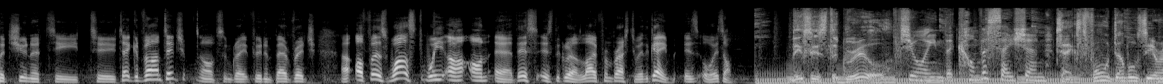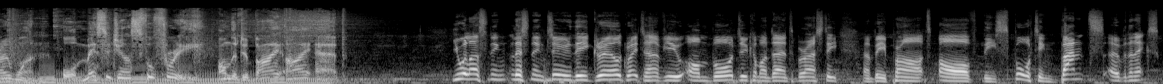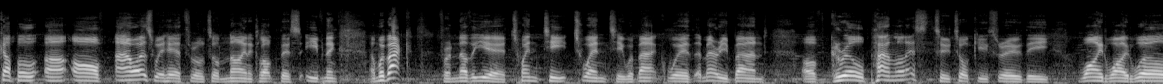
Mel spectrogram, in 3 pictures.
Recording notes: From the rooftop garden of Barasti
